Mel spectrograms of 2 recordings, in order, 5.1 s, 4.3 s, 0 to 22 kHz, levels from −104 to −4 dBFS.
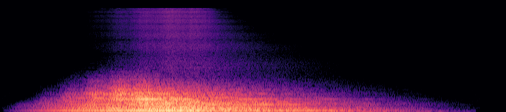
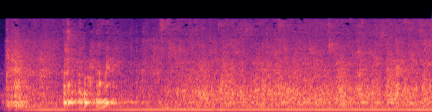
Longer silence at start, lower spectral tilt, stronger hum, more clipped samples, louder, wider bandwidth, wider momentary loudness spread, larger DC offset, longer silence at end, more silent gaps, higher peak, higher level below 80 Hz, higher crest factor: first, 0.5 s vs 0 s; first, -12 dB/octave vs -5.5 dB/octave; neither; neither; first, -20 LUFS vs -23 LUFS; second, 1.4 kHz vs 11.5 kHz; first, 22 LU vs 9 LU; neither; first, 1.55 s vs 0 s; neither; about the same, -4 dBFS vs -4 dBFS; first, -26 dBFS vs -58 dBFS; about the same, 18 dB vs 18 dB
